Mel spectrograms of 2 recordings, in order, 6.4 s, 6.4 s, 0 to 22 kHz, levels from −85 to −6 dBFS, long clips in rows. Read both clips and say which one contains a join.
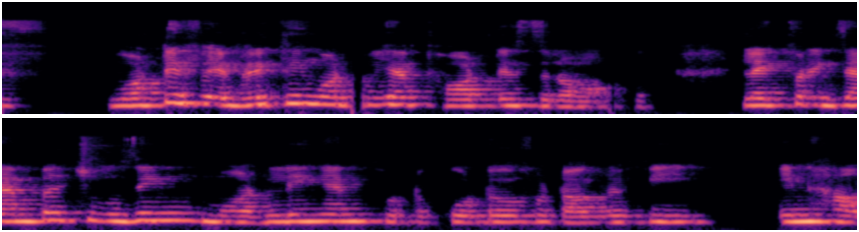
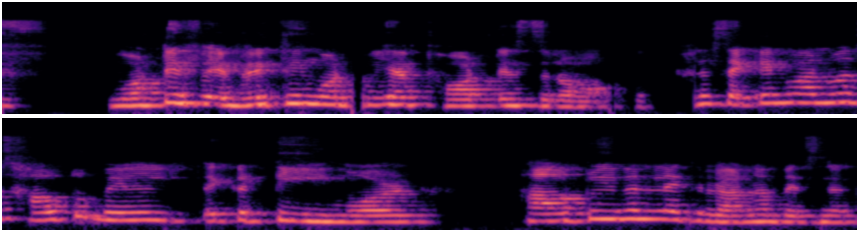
second; 1 cut; at 2.6 s

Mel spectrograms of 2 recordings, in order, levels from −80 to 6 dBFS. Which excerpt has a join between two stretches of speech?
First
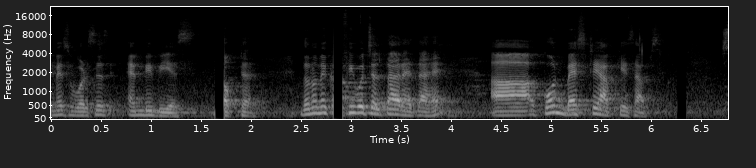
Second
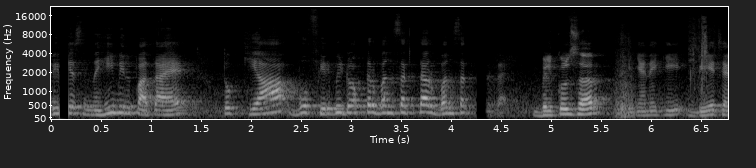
second; 2 cuts; at 4.2 s, 5.7 s

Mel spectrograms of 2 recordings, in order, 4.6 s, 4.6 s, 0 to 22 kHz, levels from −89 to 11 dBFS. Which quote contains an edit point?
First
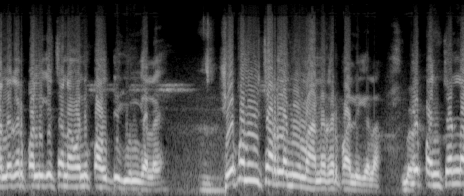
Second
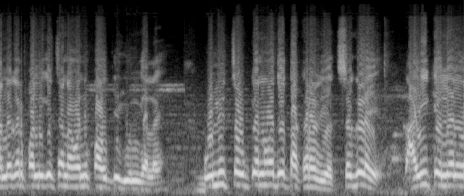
second; 1 cut; at 1.9 s

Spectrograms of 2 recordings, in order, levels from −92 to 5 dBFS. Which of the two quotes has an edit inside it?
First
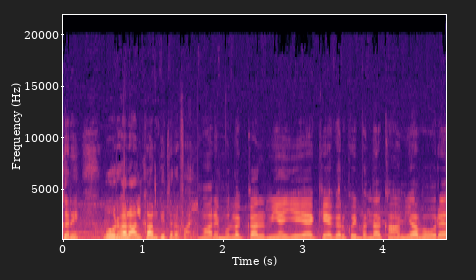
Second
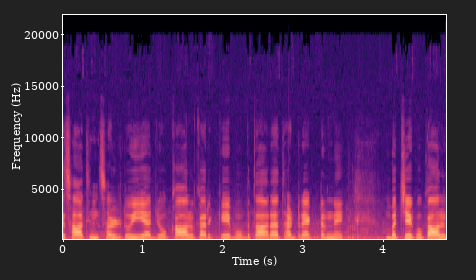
first; 1 cut; at 1.6 s

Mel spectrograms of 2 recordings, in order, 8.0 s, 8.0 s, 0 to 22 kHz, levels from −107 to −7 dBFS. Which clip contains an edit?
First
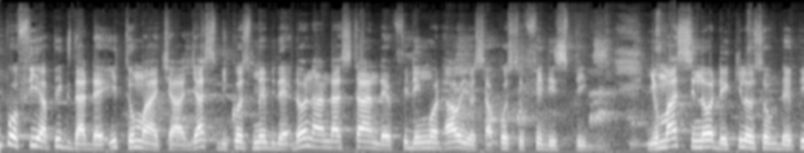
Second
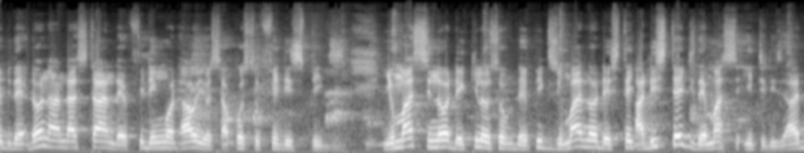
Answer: second; 1 cut; at 6.3 s

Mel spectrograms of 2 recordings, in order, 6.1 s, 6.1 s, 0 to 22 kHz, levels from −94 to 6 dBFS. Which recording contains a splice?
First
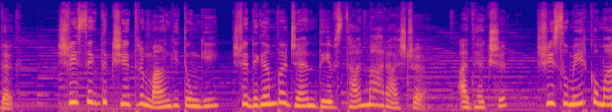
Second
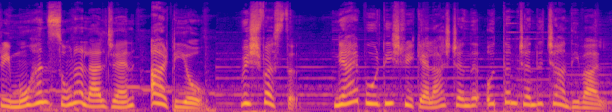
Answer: second; 1 cut; at 2.2 s

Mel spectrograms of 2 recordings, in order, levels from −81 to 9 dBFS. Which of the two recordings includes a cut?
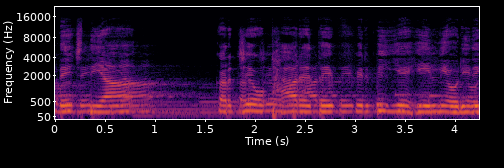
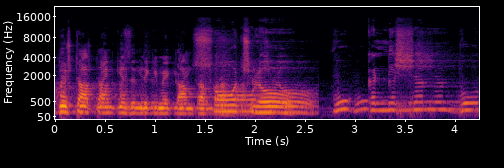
second; 1 cut; at 2.6 s

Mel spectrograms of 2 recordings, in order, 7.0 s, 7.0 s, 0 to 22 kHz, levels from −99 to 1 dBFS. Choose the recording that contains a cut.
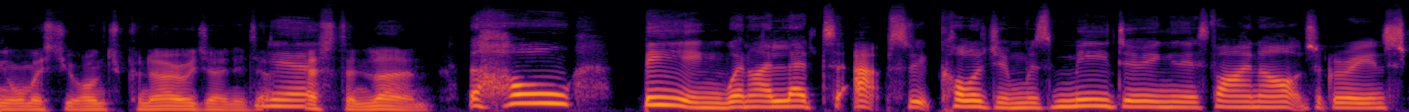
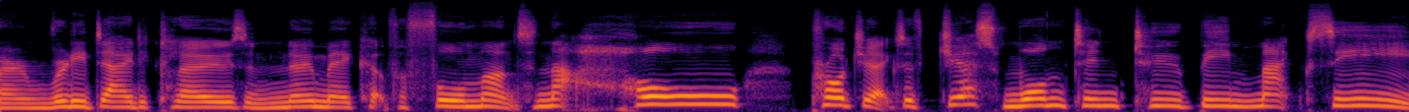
first; 2 cuts; at 2.2 s, 6.0 s

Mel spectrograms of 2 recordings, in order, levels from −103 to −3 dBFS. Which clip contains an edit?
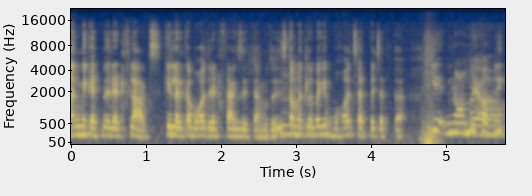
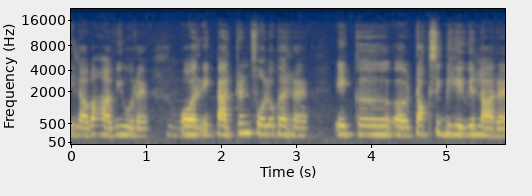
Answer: first; 1 cut; at 4.6 s

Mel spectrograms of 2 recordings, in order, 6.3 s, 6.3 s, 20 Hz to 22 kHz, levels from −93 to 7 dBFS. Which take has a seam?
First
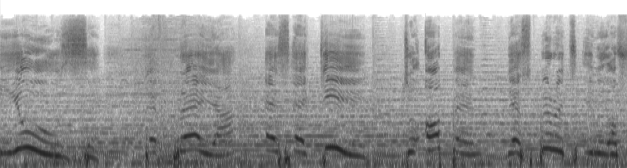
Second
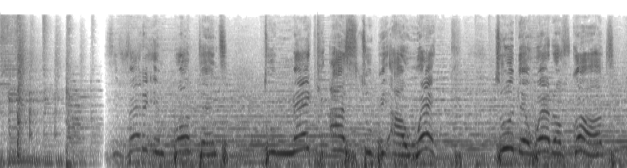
second; 1 cut; at 0.9 s

